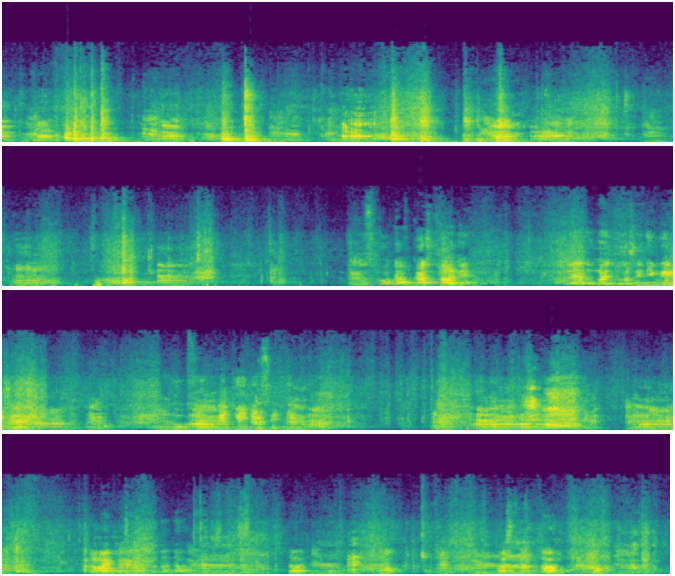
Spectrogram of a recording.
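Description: A pig grunts nearby.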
